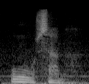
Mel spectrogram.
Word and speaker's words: Usama: Because if it wasn't a dhamma and it was a kasra, we'd pronounce it Isama. Okay. All right, how would it sound if it had a fatha on it? Asama. Okay, very good. And it's Usama.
